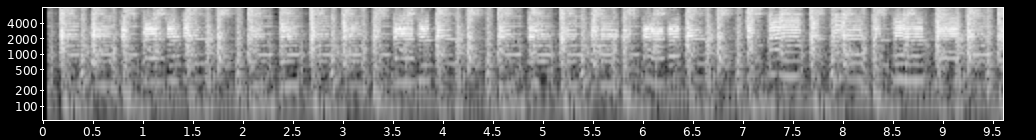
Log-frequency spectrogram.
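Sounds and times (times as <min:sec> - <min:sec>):
background music: 0:00.0 - 0:09.5.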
